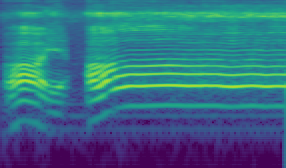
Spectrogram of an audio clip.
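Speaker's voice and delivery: high, drawn-out yelps as cold water hits; cold-water shock. Real, not acted. Dumping water on his head.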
